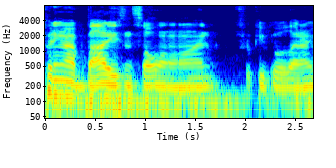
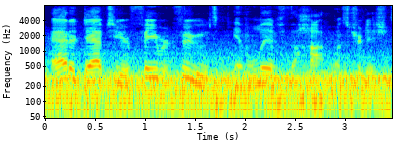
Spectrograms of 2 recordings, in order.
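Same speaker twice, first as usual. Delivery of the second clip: ordinary talk, nothing marked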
